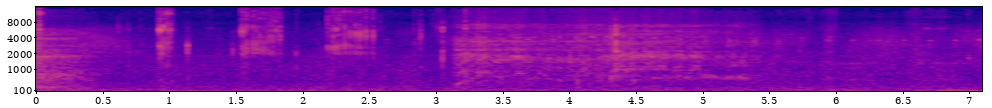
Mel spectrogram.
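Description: Fishing reel being worked after a cast: a sharp click, then two short bursts of rapid ratcheting ticks, followed by a soft hiss.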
